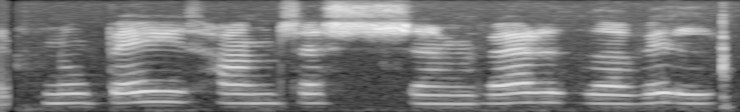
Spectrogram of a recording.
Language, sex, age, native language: Icelandic, female, 11, Icelandic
